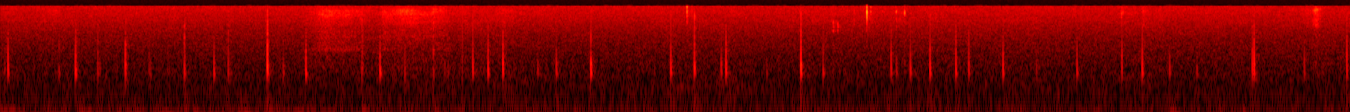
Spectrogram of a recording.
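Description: Long acrylic nails tap quickly on a flat pink silicone nail art mat lying on a table. The taps are soft, short clicks in a fast, uneven patter over a low, steady rumble, each dying away almost instantly.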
